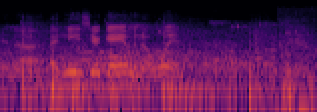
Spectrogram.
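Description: A basketball bouncing on a wooden court, short knocks at an uneven pace, with indistinct voices in the background.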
